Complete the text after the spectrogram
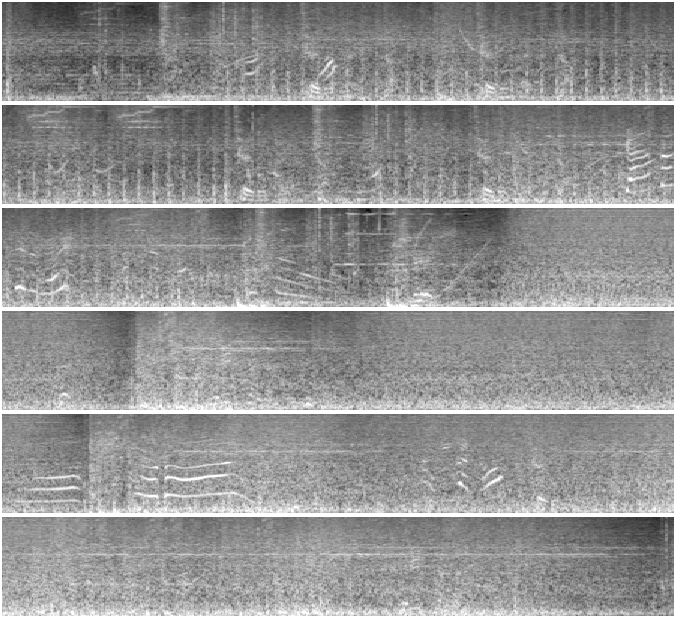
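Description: Sword and spell hits land with sharp impacts.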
